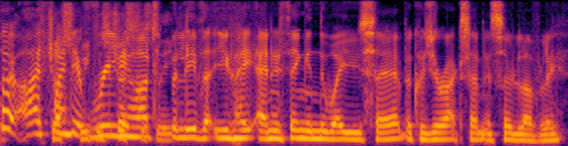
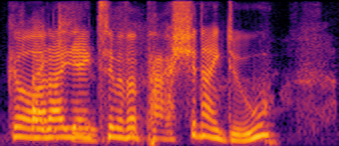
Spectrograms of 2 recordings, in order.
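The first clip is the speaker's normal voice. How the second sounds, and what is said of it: Put-on Welsh accent. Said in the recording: “I have to say I do at the end to get the Welsh in there ... And that was a good Welsh ... A good Welsh accent.”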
